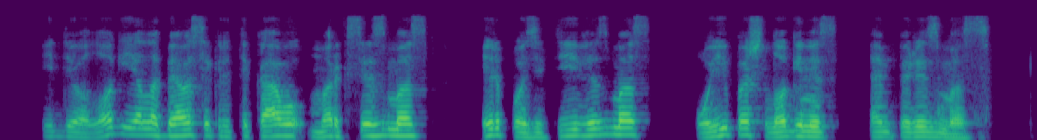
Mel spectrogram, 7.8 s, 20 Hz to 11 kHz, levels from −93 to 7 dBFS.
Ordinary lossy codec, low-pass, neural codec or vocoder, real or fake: MP3, 48 kbps; 7.2 kHz; none; real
